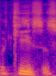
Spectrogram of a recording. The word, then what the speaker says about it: Lachesis: You pronounce it, so I don't have to make a mistake. Lachesis? Lachesis.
